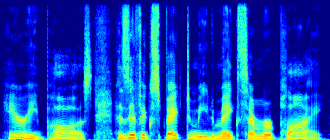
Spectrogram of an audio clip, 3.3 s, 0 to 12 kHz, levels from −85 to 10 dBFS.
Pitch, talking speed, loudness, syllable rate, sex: 180 Hz, 200 wpm, -20 LUFS, 5.4 syllables/s, female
